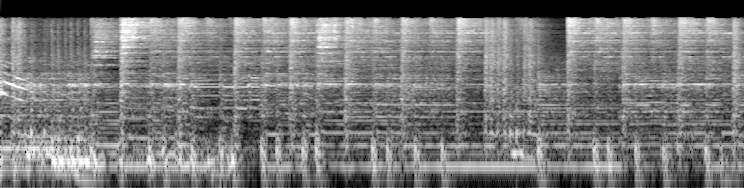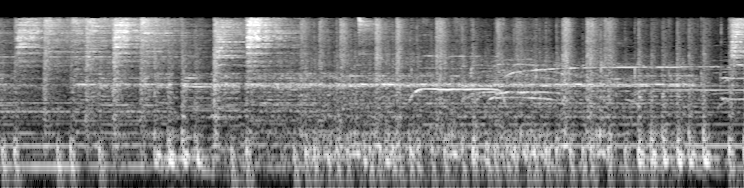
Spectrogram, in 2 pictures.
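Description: Live rock band playing: electric guitar, bass guitar and drum kit, with held low bass notes under steady drumming and no singing. High gliding notes come in near the end.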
